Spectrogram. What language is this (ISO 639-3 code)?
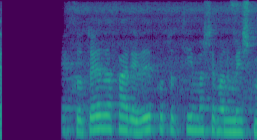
isl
